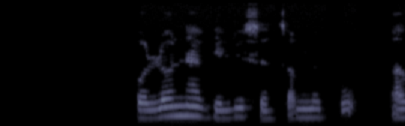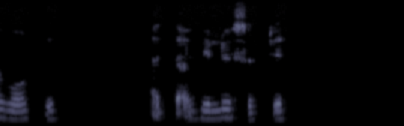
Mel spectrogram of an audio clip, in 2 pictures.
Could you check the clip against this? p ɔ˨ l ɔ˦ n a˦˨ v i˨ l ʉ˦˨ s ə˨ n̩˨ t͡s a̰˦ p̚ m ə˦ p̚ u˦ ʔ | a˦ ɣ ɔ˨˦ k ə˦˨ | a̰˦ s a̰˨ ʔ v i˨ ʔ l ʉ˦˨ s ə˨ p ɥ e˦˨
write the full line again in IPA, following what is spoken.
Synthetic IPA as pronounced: p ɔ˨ l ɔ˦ n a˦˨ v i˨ l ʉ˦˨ s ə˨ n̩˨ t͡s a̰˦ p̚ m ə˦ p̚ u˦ ʔ | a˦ ɣ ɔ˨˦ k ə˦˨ | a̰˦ t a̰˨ ʔ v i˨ l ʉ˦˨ s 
